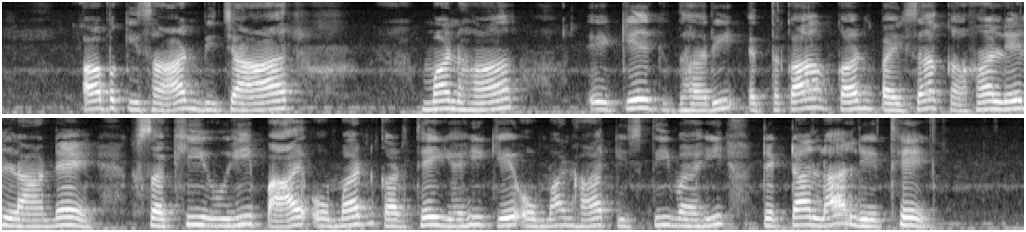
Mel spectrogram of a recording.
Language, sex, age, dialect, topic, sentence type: Chhattisgarhi, female, 18-24, Central, banking, statement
